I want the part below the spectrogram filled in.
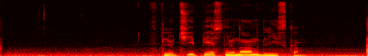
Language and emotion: Russian, neutral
